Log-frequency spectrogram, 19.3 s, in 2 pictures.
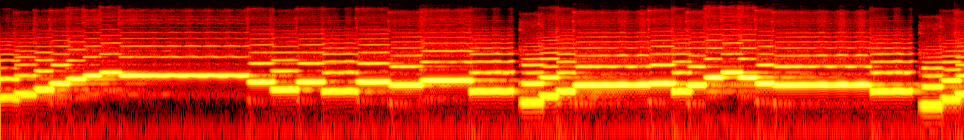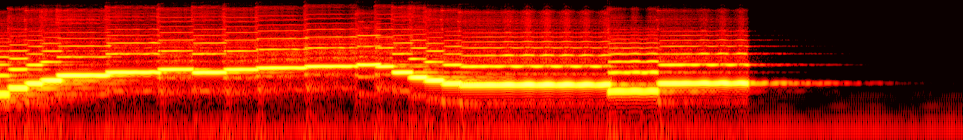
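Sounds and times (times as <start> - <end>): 
lyrical flute: 0.0 - 17.9.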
